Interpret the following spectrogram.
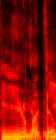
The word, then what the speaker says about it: Umatilla: That's West Nassau and Umatilla. Coach, do you know how to pronounce, is it Umatilla? Umatilla. Umatilla? Like Umatilla. Umatilla. All right, good. Just the way it looks.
